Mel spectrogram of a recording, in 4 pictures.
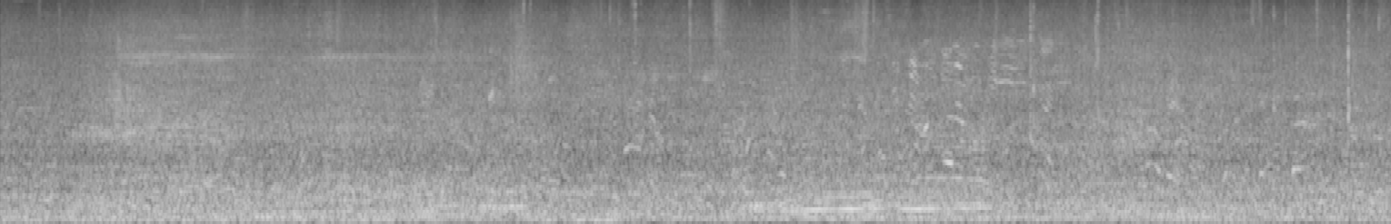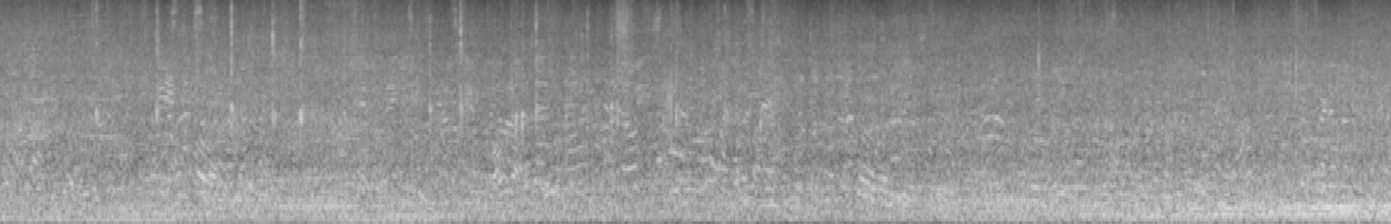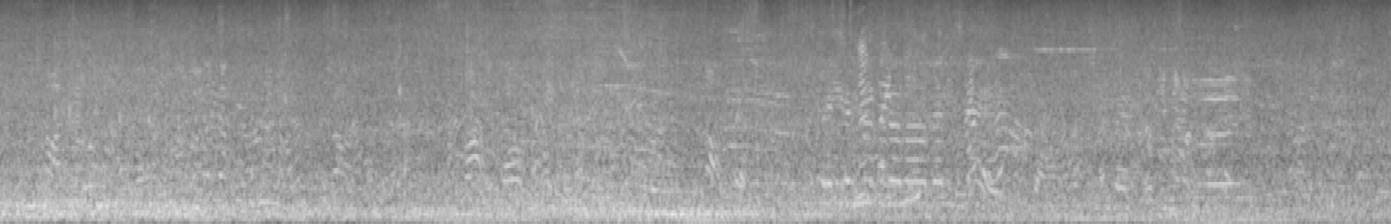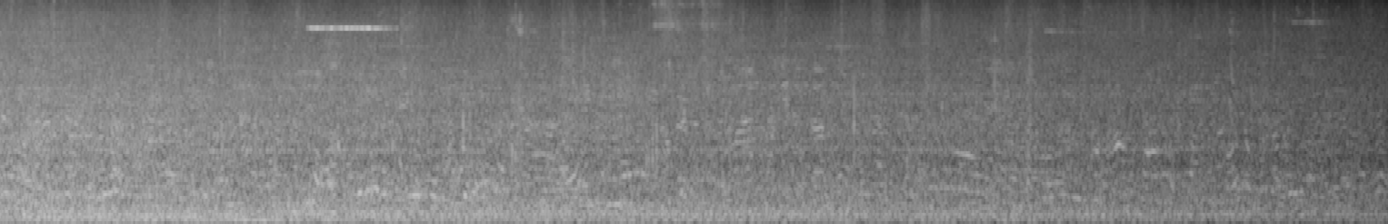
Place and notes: barcelona, la rambla
street life on the famous ramblas on a friday morning in spring - dense street traffic and shopping pedestrinas
international city scapes - topographic field recording and social ambiences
